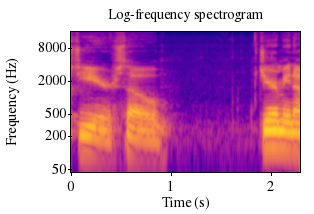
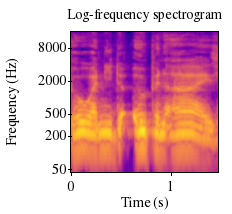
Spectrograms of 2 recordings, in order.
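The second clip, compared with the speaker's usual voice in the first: pretentious mock voice. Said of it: "that's the last thing I wanna sound like".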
